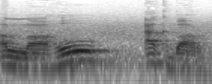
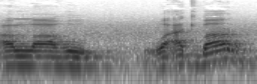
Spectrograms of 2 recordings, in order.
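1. لا يوجد صوت 'w' بين الكلمتين. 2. يربط صوت 'w' بين الكلمتين. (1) "فلا بد وأن يقول الله أكبر" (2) "يكون تلفظا خاطئا"

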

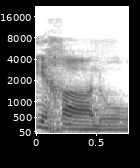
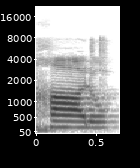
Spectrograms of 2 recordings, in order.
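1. الحركة الأولى صوت 'i'. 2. الحركة الأولى صوت 'a' مفتوح. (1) "نقول أنا إخال" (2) "لا نقول أنا أخال"

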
